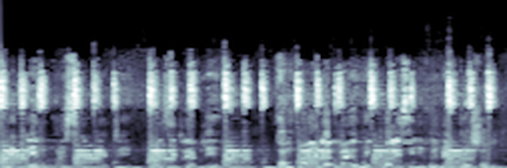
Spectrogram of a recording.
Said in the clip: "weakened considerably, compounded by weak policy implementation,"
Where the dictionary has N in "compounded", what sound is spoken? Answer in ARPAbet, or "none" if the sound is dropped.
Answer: N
